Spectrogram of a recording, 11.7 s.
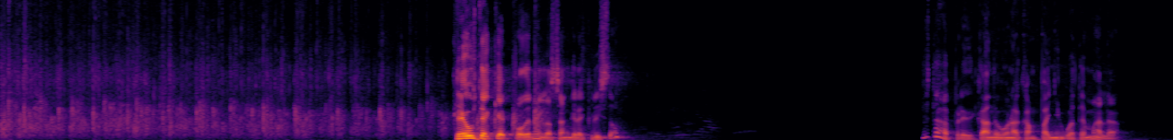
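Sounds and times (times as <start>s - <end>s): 
audience applauding: 0.0s - 5.7s
speech: 4.6s - 6.3s, 9.5s - 11.3s.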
